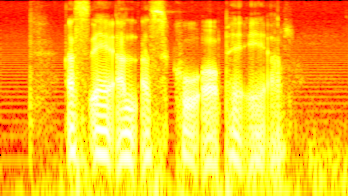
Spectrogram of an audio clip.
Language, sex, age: Norwegian, male, 23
